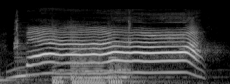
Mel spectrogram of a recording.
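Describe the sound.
A child's voice imitates a lamb's bleat, drawing out a single high, nasal "baa" for about two seconds, with a quavering wobble in the middle before the pitch slides down and fades.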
